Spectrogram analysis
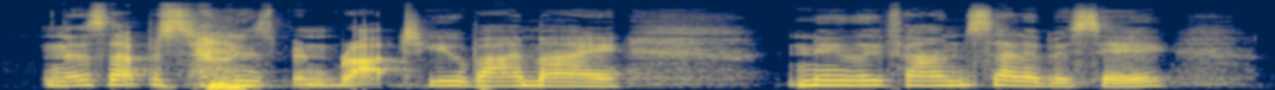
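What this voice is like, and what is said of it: Put-on British accent. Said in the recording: “I just spoke in a British accent.”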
